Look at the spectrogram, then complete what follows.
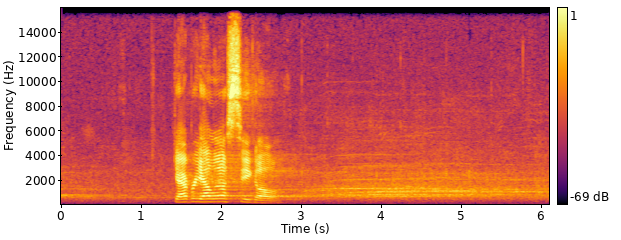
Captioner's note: audience cheers; audience cheers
